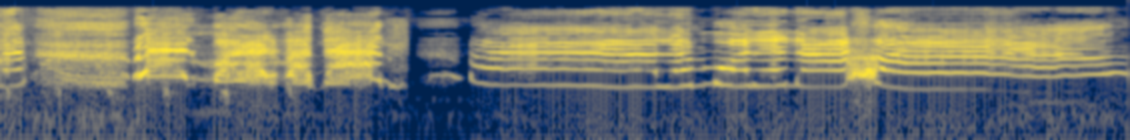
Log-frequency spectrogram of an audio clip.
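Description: A young woman sings in a high, loud voice close by.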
